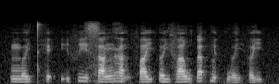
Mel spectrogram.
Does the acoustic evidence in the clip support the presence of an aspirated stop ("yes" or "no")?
yes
